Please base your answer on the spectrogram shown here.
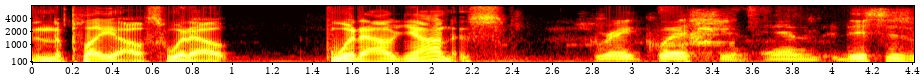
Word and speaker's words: Giannis: for like 30 years already listen Cal down Giannis got injured recently uh he has been placed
